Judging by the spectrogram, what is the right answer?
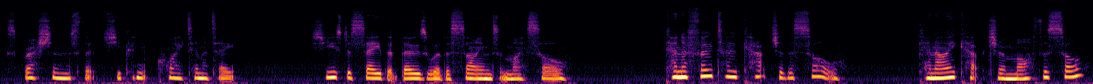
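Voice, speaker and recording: An actress voicing a young woman grieving her lost twin sister, narrating her thoughts quietly in a game voice-over with a husky, gravelly voice. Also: mid-range voice, a little slow, low-quality recording. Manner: quiet, reflective inner monologue.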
